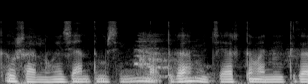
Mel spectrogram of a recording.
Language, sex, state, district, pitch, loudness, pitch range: Wancho, male, Arunachal Pradesh, Longding, 125 Hz, -17 LUFS, 120-130 Hz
